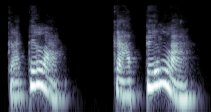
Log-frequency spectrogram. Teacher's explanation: Com a presença do méteg, a vogal será longa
